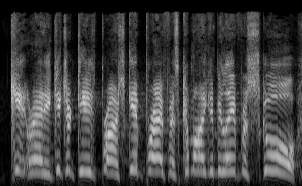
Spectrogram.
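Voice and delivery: put-on high-pitched parent rounding up the kids; mock morning-rush parent; hurrying parent. Acted parent hurrying kids to school.

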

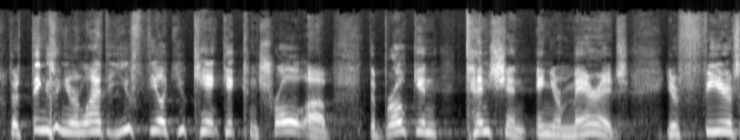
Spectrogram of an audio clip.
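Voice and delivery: loud, high preaching voice; fervent pulpit preaching. Real, not acted. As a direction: preach it out with fervour. Preaching at full force.

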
